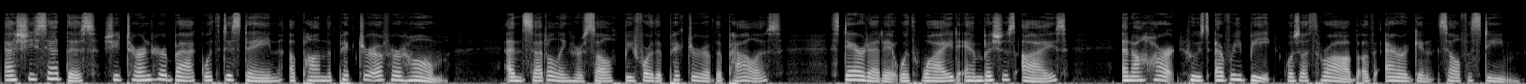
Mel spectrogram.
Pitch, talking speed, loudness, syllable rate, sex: 175 Hz, 175 wpm, -19 LUFS, 5.2 syllables/s, female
